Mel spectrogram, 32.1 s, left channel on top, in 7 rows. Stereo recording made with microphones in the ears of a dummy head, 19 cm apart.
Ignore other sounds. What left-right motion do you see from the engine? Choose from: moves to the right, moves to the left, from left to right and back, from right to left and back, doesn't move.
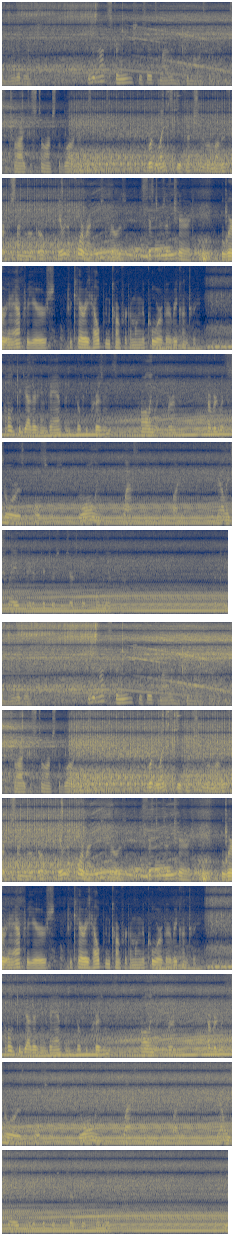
doesn't move.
